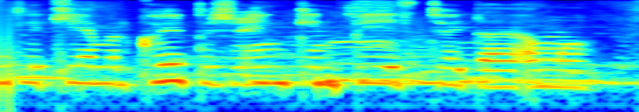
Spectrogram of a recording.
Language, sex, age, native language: Icelandic, female, 12, Icelandic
